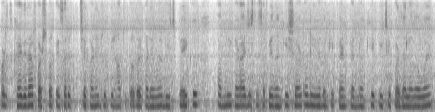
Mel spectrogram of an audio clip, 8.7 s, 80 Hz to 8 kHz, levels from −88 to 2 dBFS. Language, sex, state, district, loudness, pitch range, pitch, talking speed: Hindi, female, Chhattisgarh, Kabirdham, -32 LUFS, 195-215 Hz, 205 Hz, 295 wpm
